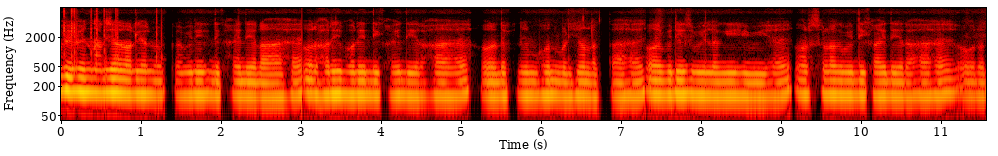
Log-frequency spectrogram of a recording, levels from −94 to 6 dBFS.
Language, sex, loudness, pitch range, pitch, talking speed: Angika, male, -37 LUFS, 125-130 Hz, 125 Hz, 170 wpm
